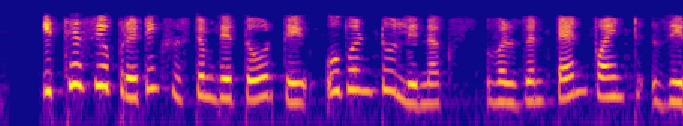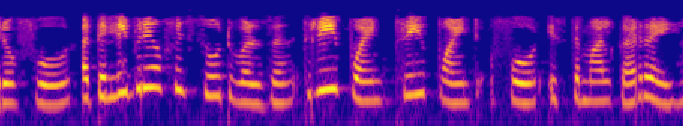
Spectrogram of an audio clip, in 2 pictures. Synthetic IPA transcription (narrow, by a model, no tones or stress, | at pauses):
ɪt̪ʰːeːəsĩːɔpɾeːʈɪ̃ŋɡsɪsʈəmd̪eːt̪ɔːɾt̪eːuːbəɳʈuːlɪnəks | ʋəɾzənʈɛːnpɔ̃ːɪɳʈziːɾoːpʰoːɾət̪eːlɪbɾiːɔːfʰɪsːuːʈʋəɾzənt̪ʰɾiːpɔ̃ːɪɳʈ̚t̪ʰɾiːpɔːɪ̃ɳʈpʰoːɾɪst̪eːmaːlkəɾːəɦeːɦã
